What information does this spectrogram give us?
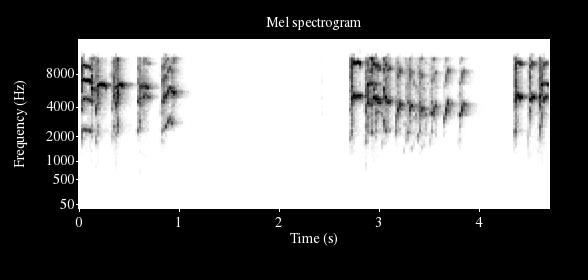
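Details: Shrill, quick-fire chirp groups from caged pet rosy-faced lovebirds, five birds by a window: four sharp notes, a pause, a longer rattling run, then another burst starting.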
